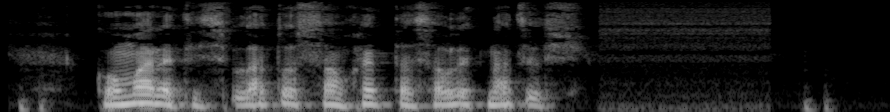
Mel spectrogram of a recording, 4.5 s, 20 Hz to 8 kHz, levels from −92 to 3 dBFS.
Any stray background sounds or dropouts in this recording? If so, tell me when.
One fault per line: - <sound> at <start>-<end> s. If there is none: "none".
none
